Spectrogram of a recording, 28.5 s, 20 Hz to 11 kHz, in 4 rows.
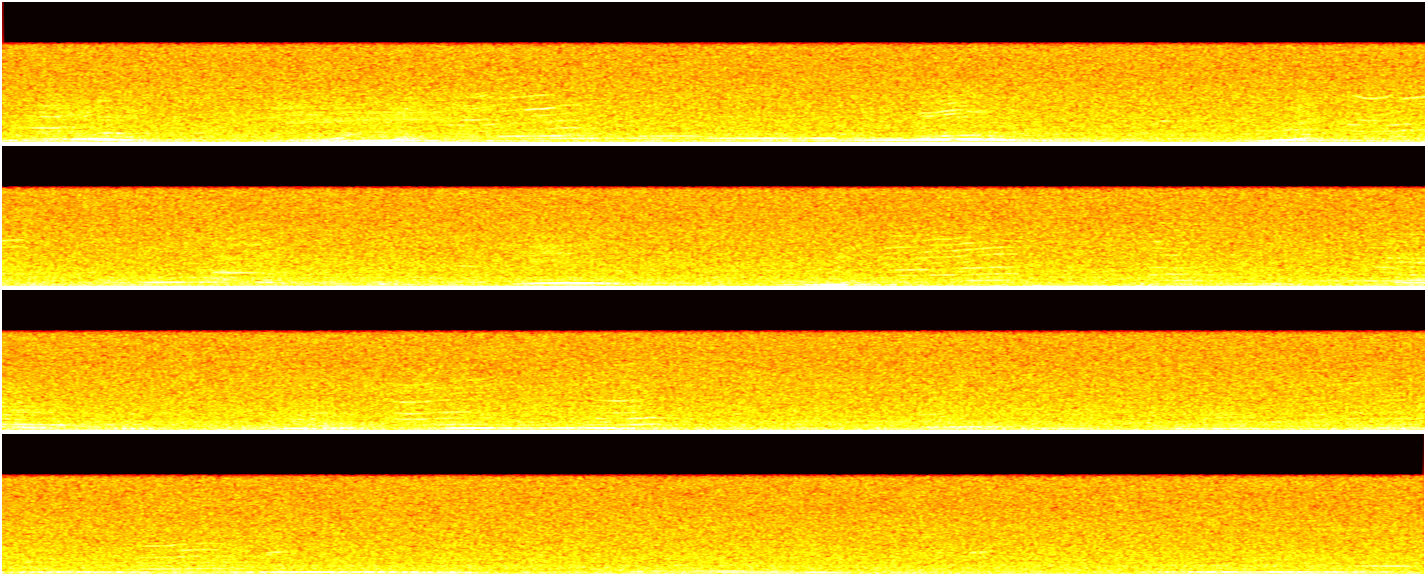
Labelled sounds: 0.1	0.4	humpback whale, 1.1 to 1.2 kHz
2.5	2.8	humpback whale, 2.5 to 2.8 kHz
4.6	4.8	humpback whale, 2.3 to 2.6 kHz
6.7	7.3	humpback whale, 3.4 to 3.7 kHz
8.2	8.4	humpback whale, 1.0 to 1.3 kHz
11.7	12.2	humpback whale, 0.93 to 3.9 kHz
17.3	17.6	humpback whale, 0.93 to 1.1 kHz
22.0	22.4	humpback whale, 1.3 to 2.4 kHz

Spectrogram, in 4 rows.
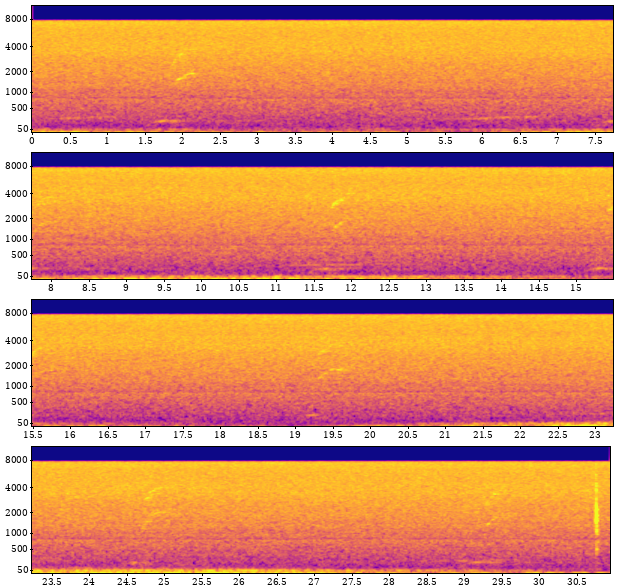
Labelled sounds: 1.9	2.2	humpback whale, 1.4 to 2.1 kHz
19.5	19.7	humpback whale, 1.7 to 1.9 kHz
24.8	25.0	humpback whale, 1.8 to 2.0 kHz

